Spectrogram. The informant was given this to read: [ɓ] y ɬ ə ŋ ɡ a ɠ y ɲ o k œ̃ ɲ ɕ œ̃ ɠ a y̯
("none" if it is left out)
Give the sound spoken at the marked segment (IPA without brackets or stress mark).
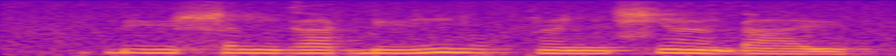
ɓ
